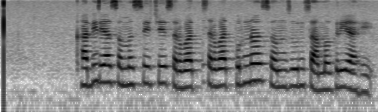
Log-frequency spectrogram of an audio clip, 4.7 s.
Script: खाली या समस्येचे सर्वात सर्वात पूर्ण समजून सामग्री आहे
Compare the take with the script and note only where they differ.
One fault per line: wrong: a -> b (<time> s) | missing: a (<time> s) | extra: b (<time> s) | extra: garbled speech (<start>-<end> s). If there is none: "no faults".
no faults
